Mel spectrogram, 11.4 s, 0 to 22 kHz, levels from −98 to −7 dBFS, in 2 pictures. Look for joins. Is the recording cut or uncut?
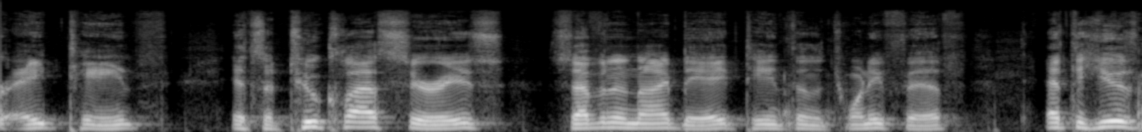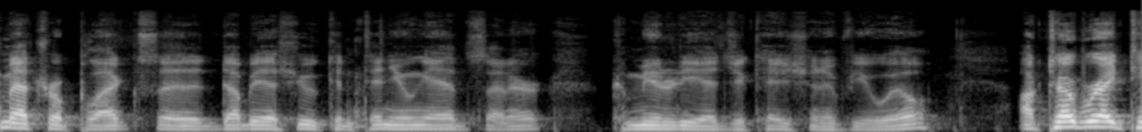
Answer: cut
